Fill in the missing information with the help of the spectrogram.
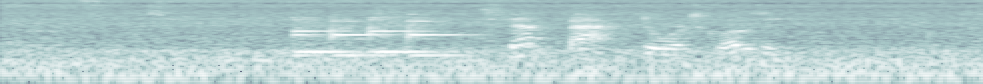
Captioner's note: chime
